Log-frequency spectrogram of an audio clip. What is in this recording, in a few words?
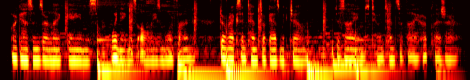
Intimate Commercial Orgasmic Gel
